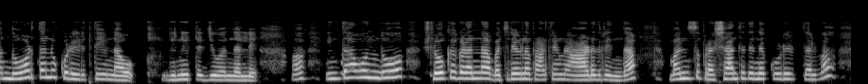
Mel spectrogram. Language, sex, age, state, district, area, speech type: Kannada, female, 30-45, Karnataka, Chikkamagaluru, rural, spontaneous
